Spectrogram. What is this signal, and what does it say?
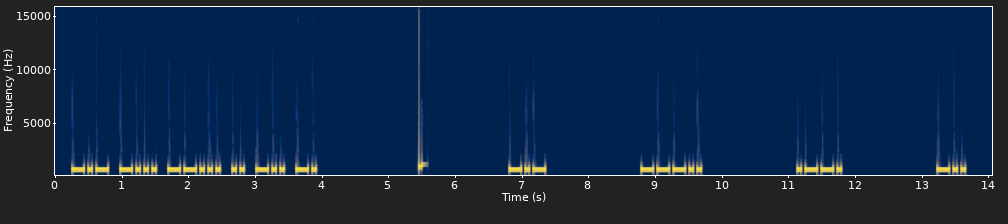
Morse code, heard as a keyed tone, about 20 wpm, spaced as for 10 wpm, 700 Hz. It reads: KB7IDN K8PD
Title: USA Call Signs - 8x Character Spacing - 20wpm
